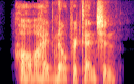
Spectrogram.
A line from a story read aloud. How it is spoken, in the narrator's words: I could laugh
